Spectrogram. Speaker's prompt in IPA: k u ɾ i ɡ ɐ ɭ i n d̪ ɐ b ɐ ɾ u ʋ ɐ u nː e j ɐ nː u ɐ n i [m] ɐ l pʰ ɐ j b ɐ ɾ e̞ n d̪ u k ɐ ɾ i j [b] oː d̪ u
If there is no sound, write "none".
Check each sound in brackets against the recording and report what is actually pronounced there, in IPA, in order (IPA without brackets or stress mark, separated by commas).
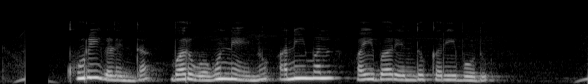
m, b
